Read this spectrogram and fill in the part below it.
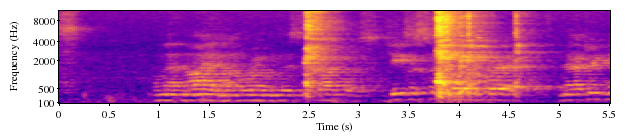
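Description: A man speaks calmly and slowly through a microphone in a large echoing hall.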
